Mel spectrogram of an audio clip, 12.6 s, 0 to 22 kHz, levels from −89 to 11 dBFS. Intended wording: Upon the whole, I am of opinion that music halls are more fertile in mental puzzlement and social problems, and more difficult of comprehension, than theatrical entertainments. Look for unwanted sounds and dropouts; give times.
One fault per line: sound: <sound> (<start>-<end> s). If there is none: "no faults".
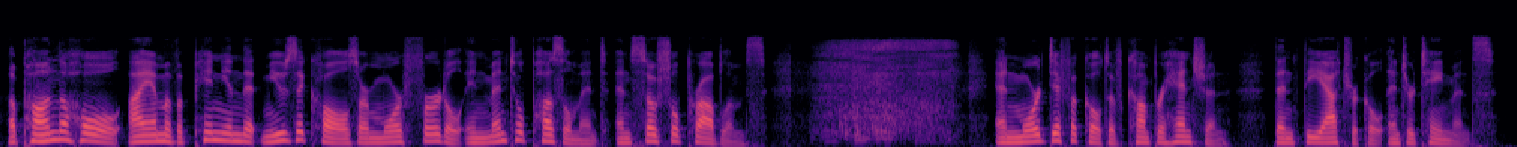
sound: sniff (6.7-8.0 s)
